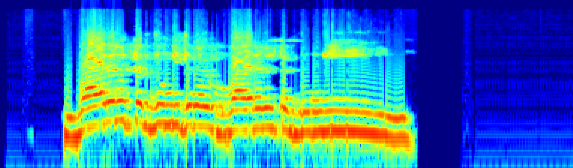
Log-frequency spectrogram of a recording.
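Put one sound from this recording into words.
A man speaks close by in a drawn-out, sing-song voice.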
